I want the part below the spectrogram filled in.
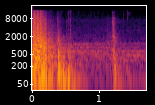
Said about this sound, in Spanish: Ahora oídme, continuó después de cerrar satisfecho la puerta.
